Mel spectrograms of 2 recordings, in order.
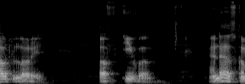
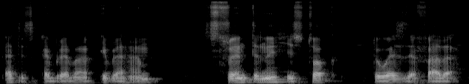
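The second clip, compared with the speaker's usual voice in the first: ordinary talk, nothing marked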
